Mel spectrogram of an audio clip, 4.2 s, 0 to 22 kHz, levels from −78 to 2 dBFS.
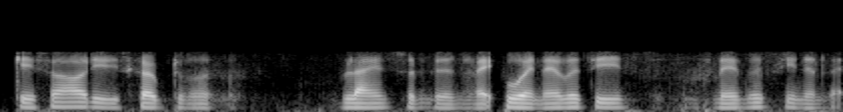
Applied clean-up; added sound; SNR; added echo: neural separator model SepFormer WHAMR!.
